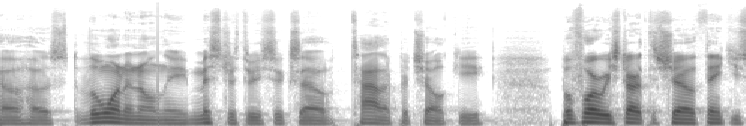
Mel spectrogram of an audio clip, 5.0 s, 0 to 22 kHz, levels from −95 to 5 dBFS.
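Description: The chunks this speech was processed in overlap, so each new chunk starts slightly before the previous one finished and a sliver of sound, about 7 ms long, plays twice at the join. These overlapping chunks show up as brief clicks or micro-stutters at 1.05 s and again at 3.06 s. The two-second spacing between them matches the 2-second chunk length, which is why the glitch recurs at such an even interval.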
